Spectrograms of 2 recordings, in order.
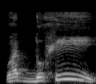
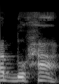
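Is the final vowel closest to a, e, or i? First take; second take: i; a. First: The final vowel is a full i sound. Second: The final vowel is an open a sound.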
